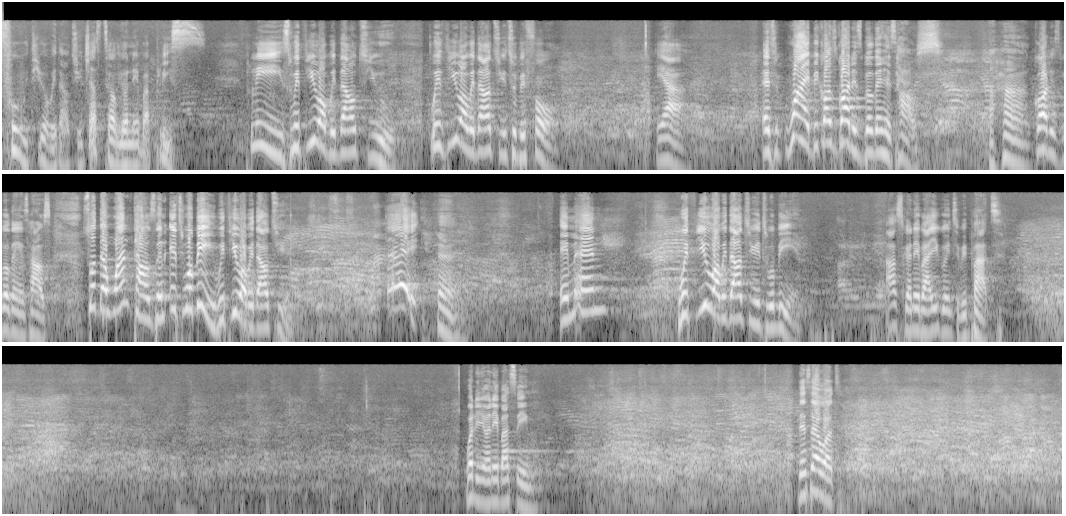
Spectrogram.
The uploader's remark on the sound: Preached At The 100s and 200s Camp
